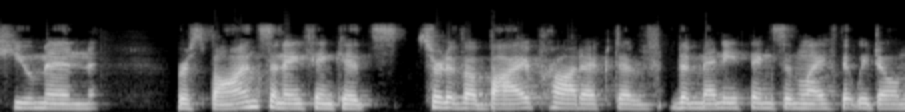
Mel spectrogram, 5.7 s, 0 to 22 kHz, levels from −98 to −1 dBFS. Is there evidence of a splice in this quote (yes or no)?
yes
